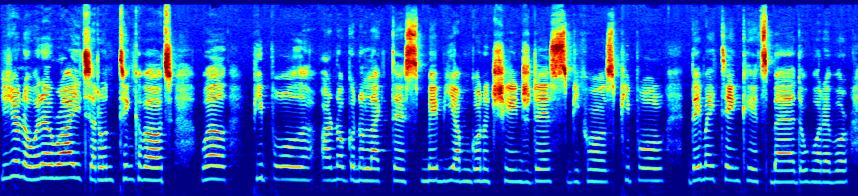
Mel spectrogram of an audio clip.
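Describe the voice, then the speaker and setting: A woman with a non-native accent speaks at a fairly slow pace in a fairly high pitch. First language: not English. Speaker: podcaster writing a memoir. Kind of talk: casual monologue. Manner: animated.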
